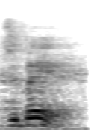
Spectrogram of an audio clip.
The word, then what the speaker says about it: Zubair: I've never quite understood silent letters, but I hope I say this right. Zubair.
